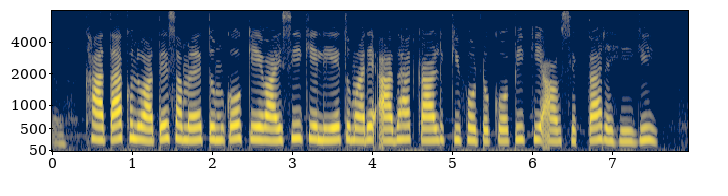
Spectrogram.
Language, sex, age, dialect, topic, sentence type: Hindi, female, 18-24, Marwari Dhudhari, banking, statement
